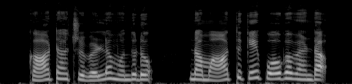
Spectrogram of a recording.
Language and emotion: Tamil, fearful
